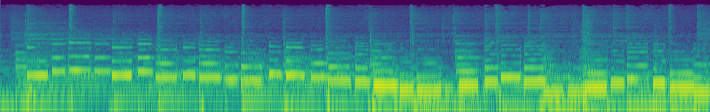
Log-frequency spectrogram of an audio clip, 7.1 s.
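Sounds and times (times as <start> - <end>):
musical lick: 0.1 - 7.0.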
